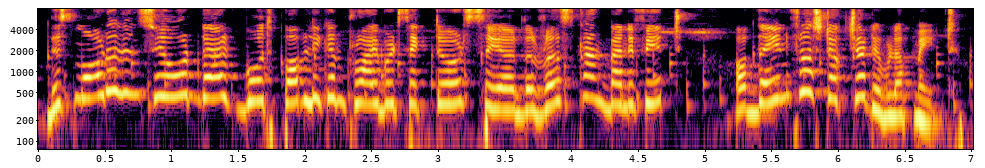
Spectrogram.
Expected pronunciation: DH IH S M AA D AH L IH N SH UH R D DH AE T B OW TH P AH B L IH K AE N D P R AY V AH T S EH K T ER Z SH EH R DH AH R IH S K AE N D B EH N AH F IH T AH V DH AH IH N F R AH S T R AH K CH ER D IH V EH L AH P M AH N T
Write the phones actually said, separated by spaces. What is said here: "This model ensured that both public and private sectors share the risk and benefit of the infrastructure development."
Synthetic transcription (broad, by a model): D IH S M AA D AH L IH N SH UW R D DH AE T B OW T P AH B L IH K AE N D P R AY V AH T S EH K T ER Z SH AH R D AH R IH S K AE N D B EH N AH F IH T AH V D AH IH N F R AH S T R AH K CH ER D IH V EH L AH P M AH N T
